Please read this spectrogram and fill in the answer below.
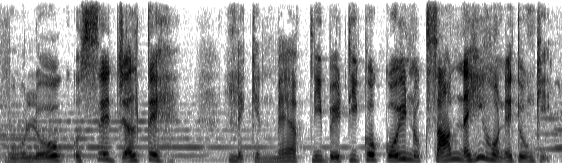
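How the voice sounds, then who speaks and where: A woman acts out a village mother from a cartoon moral tale, proud and fiercely protective. She speaks with firm feeling at an ordinary female pitch, over clearly audible music. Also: measured pace, a little mellow, lightly acted.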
